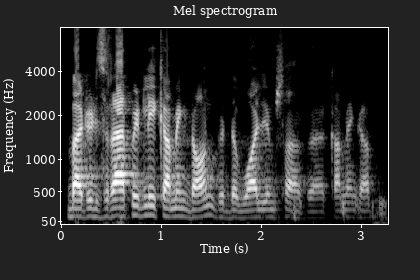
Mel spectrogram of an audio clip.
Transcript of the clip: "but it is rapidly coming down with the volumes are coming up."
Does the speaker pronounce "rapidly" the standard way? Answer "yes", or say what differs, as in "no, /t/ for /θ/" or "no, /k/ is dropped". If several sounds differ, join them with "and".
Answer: yes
